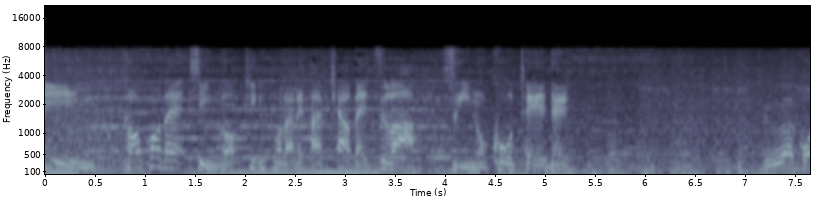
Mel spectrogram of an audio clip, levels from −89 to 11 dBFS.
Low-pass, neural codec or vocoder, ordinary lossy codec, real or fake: none; none; none; real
